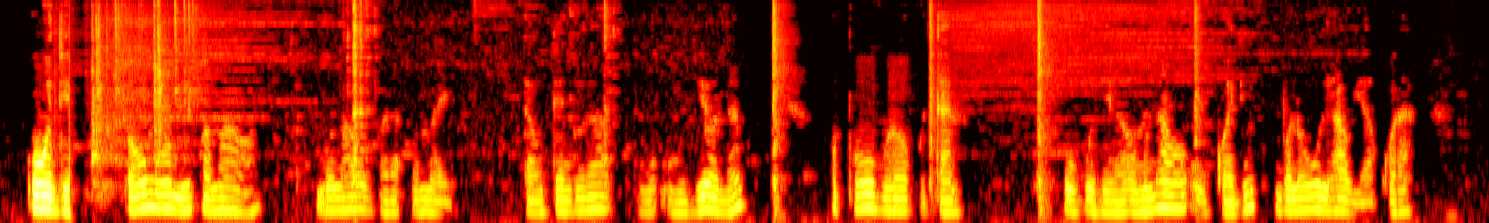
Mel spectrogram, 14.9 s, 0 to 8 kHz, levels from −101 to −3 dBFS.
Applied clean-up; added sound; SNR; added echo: classical method Wiener filter.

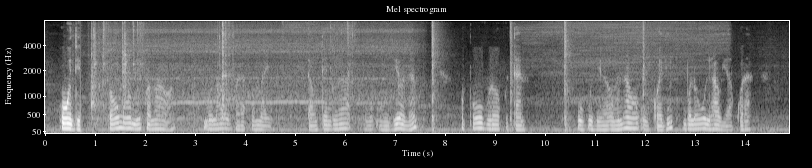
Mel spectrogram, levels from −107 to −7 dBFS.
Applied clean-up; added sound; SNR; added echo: none; Coin (dropping); 12 dB; none.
